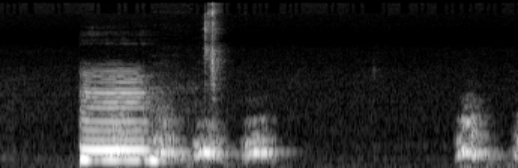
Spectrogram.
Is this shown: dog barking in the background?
yes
